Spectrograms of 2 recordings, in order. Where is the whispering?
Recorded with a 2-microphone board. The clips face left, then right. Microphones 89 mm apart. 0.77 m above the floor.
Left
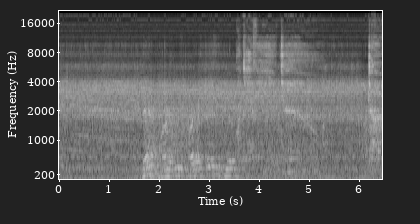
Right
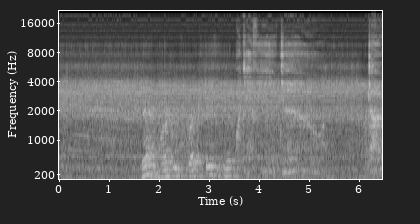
50° right (ahead or behind), 0.9 m.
